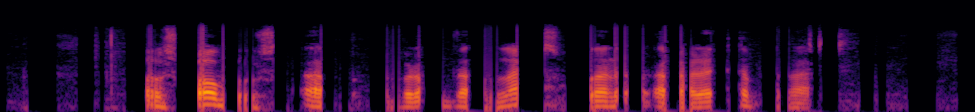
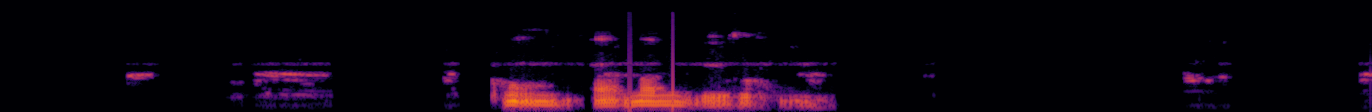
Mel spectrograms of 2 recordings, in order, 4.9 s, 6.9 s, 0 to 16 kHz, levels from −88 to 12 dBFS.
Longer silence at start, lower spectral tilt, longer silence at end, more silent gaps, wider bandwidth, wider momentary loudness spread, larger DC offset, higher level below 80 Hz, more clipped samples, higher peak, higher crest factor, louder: about the same, 0.75 s vs 0.65 s; second, -6.5 dB/octave vs -8 dB/octave; first, 0.8 s vs 0 s; second, 0.89-0.99 s, 2.14-2.22 s, 2.86-2.95 s vs 0.80-1.13 s, 1.69-2.22 s, 2.32-2.46 s, 4.20-4.62 s, 4.69-5.92 s, 6.17-6.80 s; about the same, 7.6 kHz vs 7 kHz; second, 14 LU vs 22 LU; neither; first, -52 dBFS vs -66 dBFS; neither; first, -2 dBFS vs -10 dBFS; about the same, 24 dB vs 22 dB; first, -25 LUFS vs -28 LUFS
